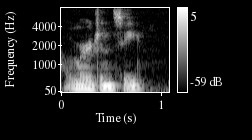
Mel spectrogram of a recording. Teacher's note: Oftentimes when the E sound is in an unstressed syllable at the end, you might have a tendency to make the sound too lax and it sounds more like a S or a S, emergency, and you want to make sure that you have that tense high front E vowel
